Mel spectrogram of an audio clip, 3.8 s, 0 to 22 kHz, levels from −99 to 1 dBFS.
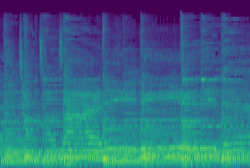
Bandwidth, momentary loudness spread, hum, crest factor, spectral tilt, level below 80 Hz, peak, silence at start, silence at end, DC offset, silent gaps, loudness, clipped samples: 16 kHz; 3 LU; none; 16 dB; -7.5 dB/octave; -52 dBFS; -12 dBFS; 0 s; 0 s; under 0.1%; none; -28 LUFS; under 0.1%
